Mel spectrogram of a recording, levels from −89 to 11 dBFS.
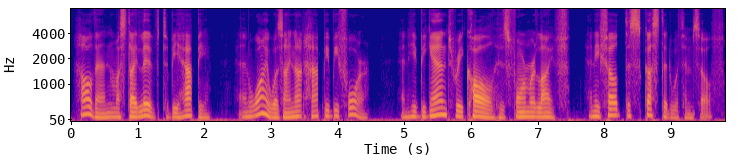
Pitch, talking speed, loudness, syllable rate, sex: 130 Hz, 175 wpm, -20 LUFS, 4.6 syllables/s, male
